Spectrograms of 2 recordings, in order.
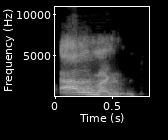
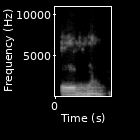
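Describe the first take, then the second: First: Almond as AL-mund, L sounded; flat 'al' starting almond; wrong pronunciation. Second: Almond as AH-mund, no L; almond with a long open 'ah'; silent L. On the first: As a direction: say almond with a clear L. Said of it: "It is not almond". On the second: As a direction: drop the L in almond. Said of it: "L is kind of silent there". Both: Shown as a demonstration.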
